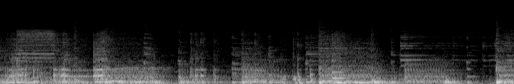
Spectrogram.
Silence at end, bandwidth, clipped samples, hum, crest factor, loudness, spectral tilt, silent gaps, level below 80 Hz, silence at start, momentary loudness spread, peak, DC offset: 0 s; 5.2 kHz; under 0.1%; none; 18 dB; -24 LUFS; -10 dB/octave; none; -30 dBFS; 0 s; 8 LU; -4 dBFS; under 0.1%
